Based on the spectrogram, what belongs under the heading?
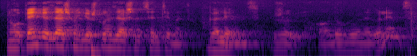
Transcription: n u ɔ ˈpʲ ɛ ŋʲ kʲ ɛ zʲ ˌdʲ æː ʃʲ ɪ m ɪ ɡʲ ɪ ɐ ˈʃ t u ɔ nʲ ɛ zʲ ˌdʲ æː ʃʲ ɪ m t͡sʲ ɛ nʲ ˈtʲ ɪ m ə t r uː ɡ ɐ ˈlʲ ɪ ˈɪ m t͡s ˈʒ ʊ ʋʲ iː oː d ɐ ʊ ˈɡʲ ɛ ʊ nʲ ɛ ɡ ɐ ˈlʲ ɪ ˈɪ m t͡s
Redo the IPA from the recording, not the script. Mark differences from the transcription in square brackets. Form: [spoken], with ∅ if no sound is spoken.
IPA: n u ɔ ˈpʲ ɛ ŋʲ kʲ ɛ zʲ ˌdʲ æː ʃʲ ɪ m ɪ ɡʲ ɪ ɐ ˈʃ t u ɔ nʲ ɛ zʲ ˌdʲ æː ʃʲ ɪ m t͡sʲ ɛ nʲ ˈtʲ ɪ m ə t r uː ɡ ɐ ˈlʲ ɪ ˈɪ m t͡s ˈʒ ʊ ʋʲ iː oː d ɐ ʊ ˈɡʲ ɛ ʊ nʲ ɛ ɡ ɐ ˈlʲ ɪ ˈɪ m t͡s

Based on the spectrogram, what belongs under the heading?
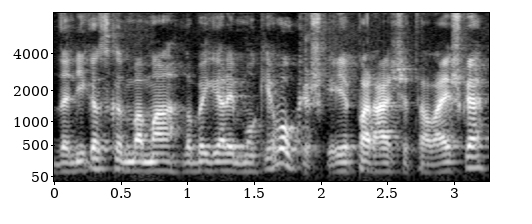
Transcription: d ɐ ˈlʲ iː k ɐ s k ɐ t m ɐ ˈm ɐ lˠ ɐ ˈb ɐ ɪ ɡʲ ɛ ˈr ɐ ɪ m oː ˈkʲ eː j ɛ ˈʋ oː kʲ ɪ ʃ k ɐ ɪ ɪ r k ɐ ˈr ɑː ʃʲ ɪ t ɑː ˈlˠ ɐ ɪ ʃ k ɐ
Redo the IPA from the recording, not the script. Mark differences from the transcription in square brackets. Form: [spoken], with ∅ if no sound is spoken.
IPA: d ɐ ˈlʲ iː k ɐ s k ɐ t m ɐ ˈm ɐ lˠ ɐ ˈb ɐ ɪ ɡʲ ɛ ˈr ɐ ɪ m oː ˈkʲ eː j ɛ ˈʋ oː kʲ ɪ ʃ k ɐ ɪ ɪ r [p] ɐ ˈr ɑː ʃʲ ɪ t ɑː ˈlˠ ɐ ɪ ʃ k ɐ

